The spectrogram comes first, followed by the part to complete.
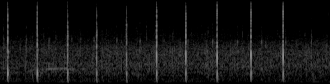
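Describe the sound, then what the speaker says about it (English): A few scattered, isolated claps ring out at a housing conference plenary session, roughly ten sharp, evenly spaced hand claps, fairly faint against a quiet room. "Please give another big round of applause to the Attorney General."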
